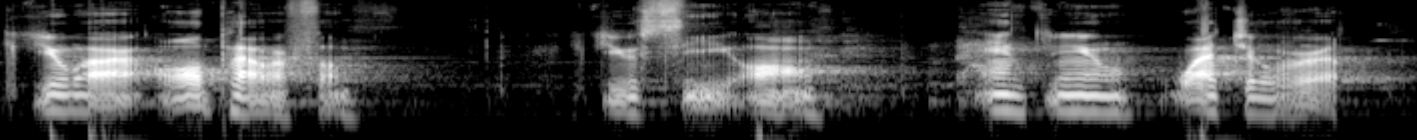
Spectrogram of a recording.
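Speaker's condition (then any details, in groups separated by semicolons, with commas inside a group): ALS; onset with tiredness and clumsiness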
